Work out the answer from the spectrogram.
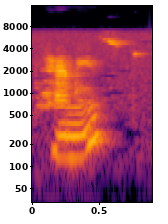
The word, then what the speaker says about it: chemist: Well, chemist is a person, and the pronunciation is the first one, chemist.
